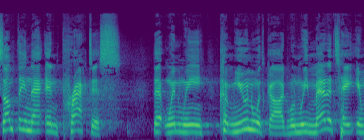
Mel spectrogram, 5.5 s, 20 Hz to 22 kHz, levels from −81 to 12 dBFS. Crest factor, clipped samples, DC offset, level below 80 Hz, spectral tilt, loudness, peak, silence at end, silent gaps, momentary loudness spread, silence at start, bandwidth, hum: 16 dB; under 0.1%; under 0.1%; -64 dBFS; -3.5 dB/octave; -15 LUFS; 0 dBFS; 0 s; none; 7 LU; 0 s; 16 kHz; none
